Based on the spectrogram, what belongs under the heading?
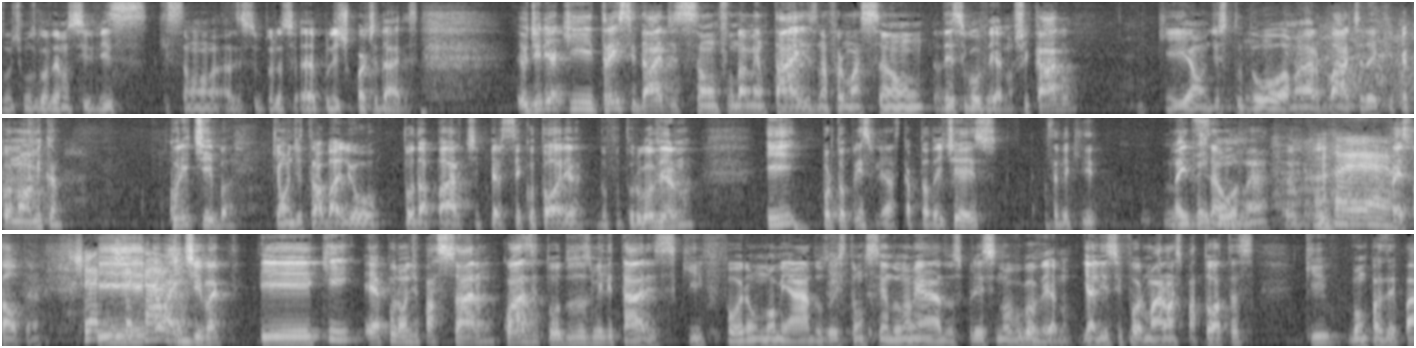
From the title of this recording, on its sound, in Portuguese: Ao vivo no Festival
